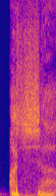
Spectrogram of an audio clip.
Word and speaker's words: Usher: we also haven't said Usher properly since we've come in the door there's only two ways there's only one way to say usher and you have to say it like Asha Asha you got to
